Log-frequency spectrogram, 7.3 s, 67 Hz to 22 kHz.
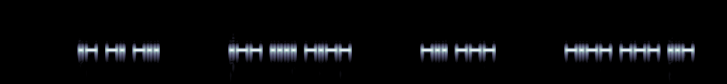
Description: Morse code, heard as a keyed tone, about 36 wpm, 700 Hz. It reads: AND WHY DO YOU
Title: 3x Word-Spacing - Sentences from Top 400 Words - 35wpm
